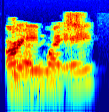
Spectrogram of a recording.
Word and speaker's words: Raya: R A Y A. I'm pretty sure it's Raya, but oh, I'm Raya.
